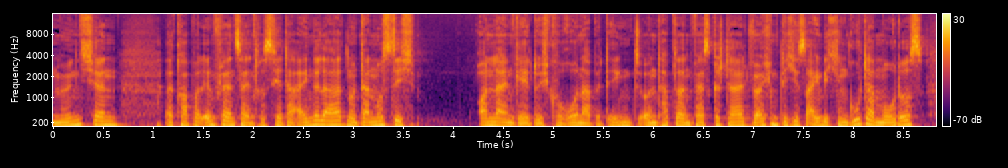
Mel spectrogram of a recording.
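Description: A man at a very fast pace, with very even loudness and fairly even intonation. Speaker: podcast co-host, author. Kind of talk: casual chat. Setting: studio.

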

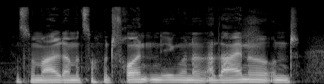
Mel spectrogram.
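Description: A man is speaking. His pace is fairly quick. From Mannheim, Germany. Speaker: musician. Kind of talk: casual chat.

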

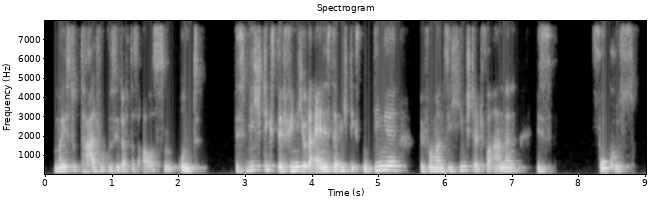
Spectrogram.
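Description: A woman's medium-pitched, monotone, flat voice at a moderate pace, with music in the background. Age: 40s. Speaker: presenter and speech trainer. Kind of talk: podcast interview.

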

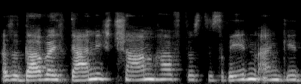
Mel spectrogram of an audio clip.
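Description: Somewhat breathy, the voice moves along at a moderate pace. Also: woman. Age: 40s. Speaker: social worker and sex educator. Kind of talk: interview.

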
